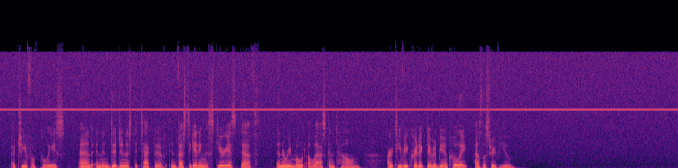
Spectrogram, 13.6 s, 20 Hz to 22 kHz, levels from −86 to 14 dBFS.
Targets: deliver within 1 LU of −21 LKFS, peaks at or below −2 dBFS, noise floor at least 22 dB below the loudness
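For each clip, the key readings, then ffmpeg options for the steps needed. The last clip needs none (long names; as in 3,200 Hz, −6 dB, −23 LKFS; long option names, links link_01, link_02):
interfering tone 7,700 Hz; level of the tone −31 dBFS; background noise floor −34 dBFS; target noise floor −46 dBFS; integrated loudness −24.0 LKFS; sample peak −8.0 dBFS; target loudness −21.0 LKFS
→ -af "bandreject=frequency=7700:width=30"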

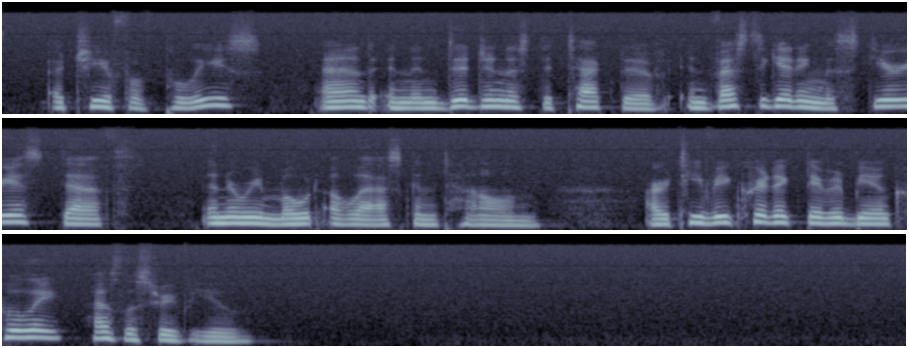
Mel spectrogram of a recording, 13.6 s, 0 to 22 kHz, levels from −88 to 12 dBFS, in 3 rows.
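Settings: interfering tone none found; background noise floor −44 dBFS; target noise floor −46 dBFS
→ -af "afftdn=noise_reduction=6:noise_floor=-44"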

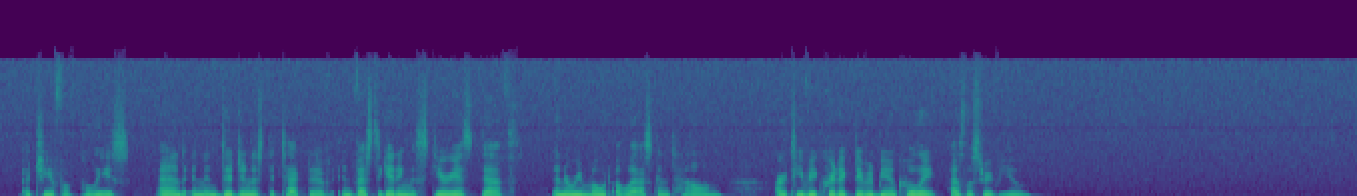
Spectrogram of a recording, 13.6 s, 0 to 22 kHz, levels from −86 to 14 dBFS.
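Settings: background noise floor −48 dBFS; integrated loudness −24.0 LKFS; sample peak −8.0 dBFS; target loudness −21.0 LKFS
→ -af "volume=3dB"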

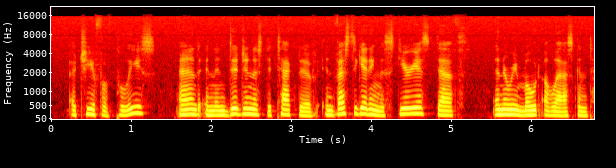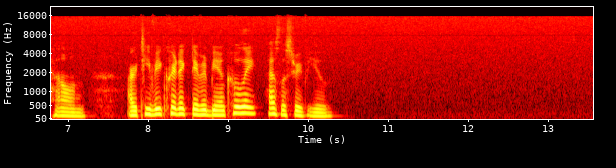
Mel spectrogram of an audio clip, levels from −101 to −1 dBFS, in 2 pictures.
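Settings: integrated loudness −21.0 LKFS; sample peak −5.0 dBFS; background noise floor −45 dBFS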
